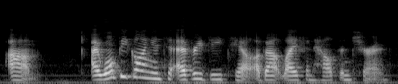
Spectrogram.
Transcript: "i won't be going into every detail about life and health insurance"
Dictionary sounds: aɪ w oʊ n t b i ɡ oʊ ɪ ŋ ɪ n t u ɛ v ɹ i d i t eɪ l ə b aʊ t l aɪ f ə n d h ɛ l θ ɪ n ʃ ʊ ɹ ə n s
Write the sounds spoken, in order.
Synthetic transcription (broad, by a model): aɪ w oʊ n b i ɡ oʊ ɪ ŋ ɪ n t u ɛ v ɹ i d i t eɪ l ə b aʊ t l aɪ f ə n h ɛ l θ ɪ n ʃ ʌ ɹ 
